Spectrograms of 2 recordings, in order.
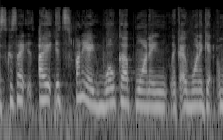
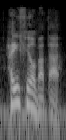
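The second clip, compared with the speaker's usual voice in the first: much lower, teasing repeat; 9 semitones lower, faster than usual. Pretend. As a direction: drop the voice low and tease. Teasing repeated question to host.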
